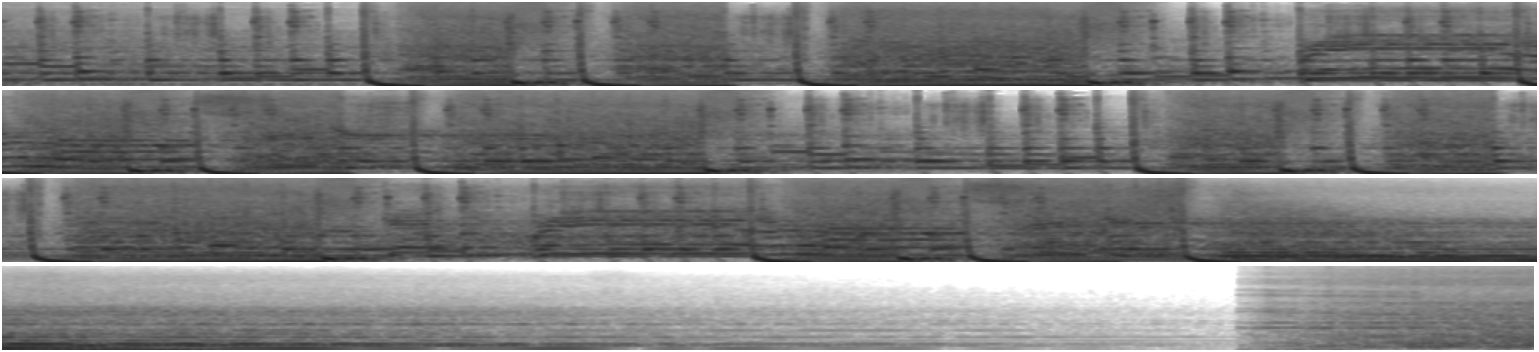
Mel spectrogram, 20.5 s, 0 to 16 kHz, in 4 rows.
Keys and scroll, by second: 15.2-16.0 typing, 19.6 ctrl+s.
